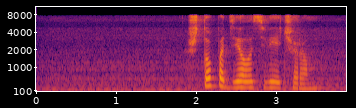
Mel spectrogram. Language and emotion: Russian, neutral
